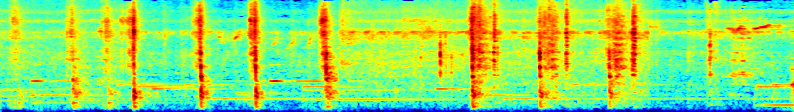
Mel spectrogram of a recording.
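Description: Chinese cleaver chopping red pepper on a wooden chopping board: sharp, irregular knocks about one to two a second. Soft background music plays underneath.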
